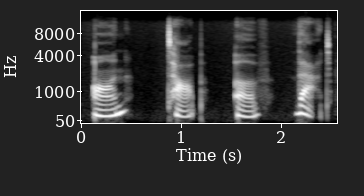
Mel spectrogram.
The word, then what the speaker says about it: on top of that: Pronunciation on top of that. But we link it on top of that. Often the of becomes just awah sound.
